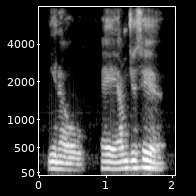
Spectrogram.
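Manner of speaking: imitated flat drone. Mocking how young people talk: mocking a flat monotone. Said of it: "They all talk with the same monotone".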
